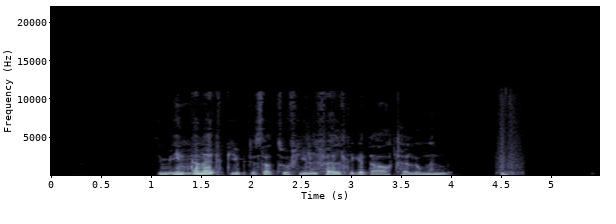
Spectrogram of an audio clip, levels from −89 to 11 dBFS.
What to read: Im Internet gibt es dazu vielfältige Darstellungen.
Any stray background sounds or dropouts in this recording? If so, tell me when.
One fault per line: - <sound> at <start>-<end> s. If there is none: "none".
- whoosh at 4.4-4.7 s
